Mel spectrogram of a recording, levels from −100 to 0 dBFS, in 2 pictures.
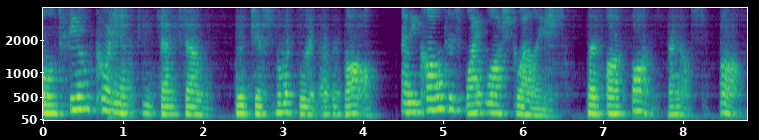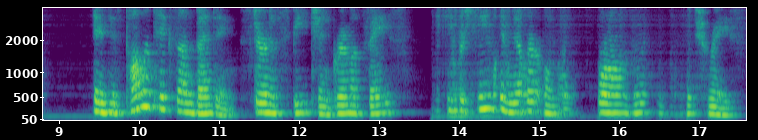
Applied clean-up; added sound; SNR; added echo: neural mask model DeepFilterNet 3.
